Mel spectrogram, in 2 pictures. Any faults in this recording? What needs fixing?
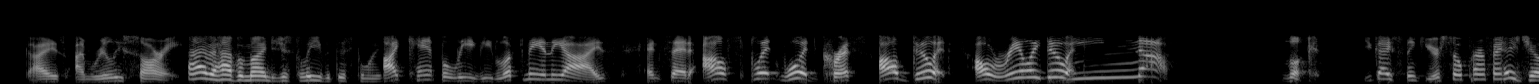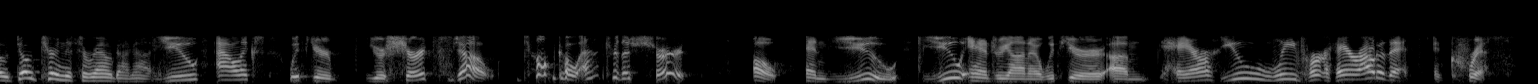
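No faults found, nothing needs fixing.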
